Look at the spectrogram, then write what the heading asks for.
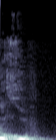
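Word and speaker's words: Rue: plus le nom, ouais, c'est ça, qui joue le rôle qui s'appelle Roux, R-U-E, ça s'écrit, donc c'est marrant, c'est Roux comme nom, ça se prononce Roux, c'est rigolo.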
